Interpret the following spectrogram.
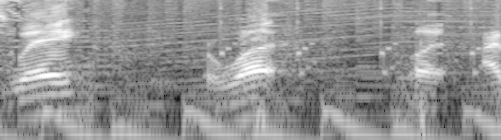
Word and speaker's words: Zwei: I don't know if you pronounce it Zwei, or if it's Zwei, or what, but I pronounce it Zwei.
